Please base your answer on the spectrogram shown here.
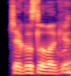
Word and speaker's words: Czechoslovakia: How do you pronounce it? Czechoslovakia.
